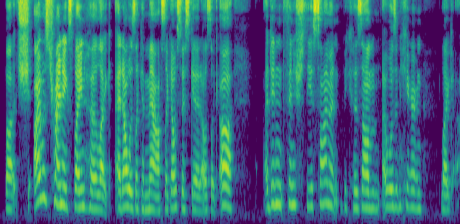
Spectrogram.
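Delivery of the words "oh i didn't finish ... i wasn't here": normal talking voice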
